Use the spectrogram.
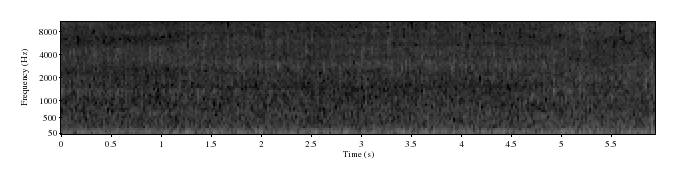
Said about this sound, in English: Ah, listen to the sound of that water.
